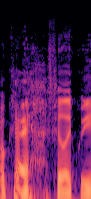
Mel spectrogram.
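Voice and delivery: ordinary talk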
